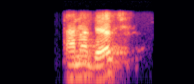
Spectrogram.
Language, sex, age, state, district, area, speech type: Hindi, male, 30-45, Bihar, Vaishali, urban, conversation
